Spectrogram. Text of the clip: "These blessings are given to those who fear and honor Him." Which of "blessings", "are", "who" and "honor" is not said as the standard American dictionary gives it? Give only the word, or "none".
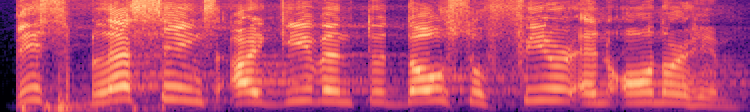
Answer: blessings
